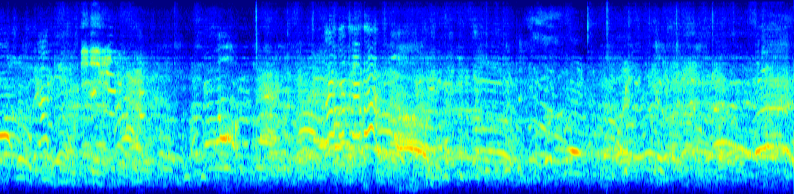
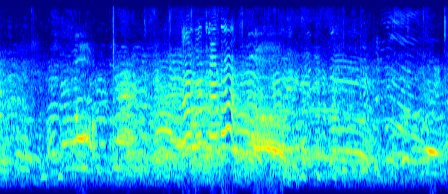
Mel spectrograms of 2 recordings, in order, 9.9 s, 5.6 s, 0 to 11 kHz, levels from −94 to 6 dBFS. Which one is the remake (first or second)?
first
